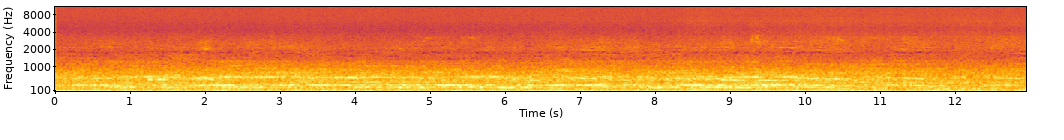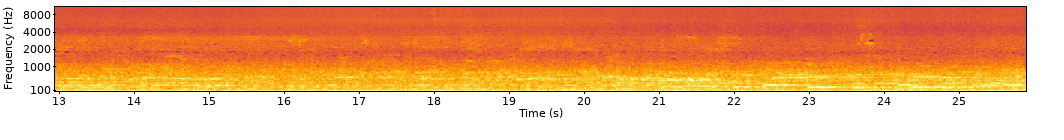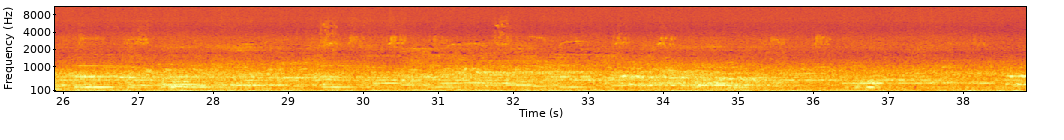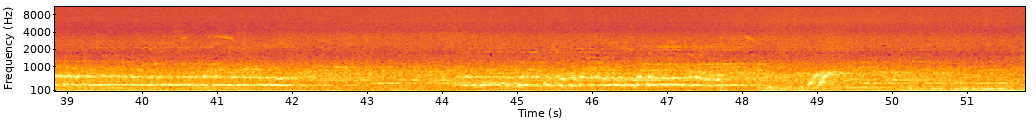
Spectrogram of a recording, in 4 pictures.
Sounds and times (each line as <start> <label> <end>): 0.0 distant music festival 51.7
